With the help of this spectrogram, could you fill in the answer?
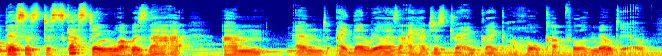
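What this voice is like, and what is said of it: Hoarse, strained recovering voice. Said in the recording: “why my voice sounds like this right now. Like I'm still recovering from getting my voice lost”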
